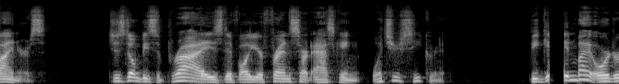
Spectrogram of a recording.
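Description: A gap at a join of encoded pieces opens from 5.49 to 5.64 s, a gap of about 157 ms cutting into continuous speech. Separately encoded pieces, roughly 6 s long, were joined with each run's start-up silence and padded final frame left in place, so the sound stops on smeared edges and resumes where it left off.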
